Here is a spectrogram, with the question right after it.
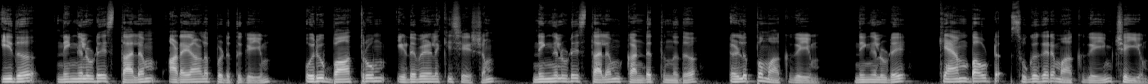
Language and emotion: Malayalam, neutral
